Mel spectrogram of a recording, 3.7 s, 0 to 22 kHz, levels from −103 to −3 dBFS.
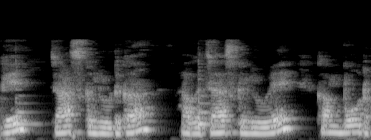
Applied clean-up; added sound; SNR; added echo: classical method WPE with log-MMSE.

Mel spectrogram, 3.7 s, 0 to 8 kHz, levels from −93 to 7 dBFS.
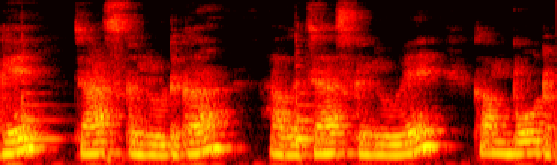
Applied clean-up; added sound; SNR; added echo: none; Bowed string instrument; 12 dB; reverberation time 0.2 s.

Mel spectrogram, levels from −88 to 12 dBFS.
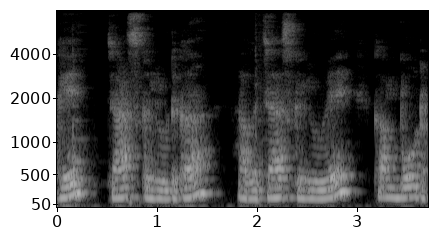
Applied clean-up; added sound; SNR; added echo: neural separator model SepFormer DNS4.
